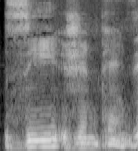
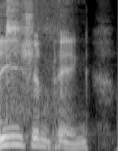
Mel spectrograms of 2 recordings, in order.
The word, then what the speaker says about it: Xi Jinping: Xi Jinping. – President. – That's correct. – Xi Jinping.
